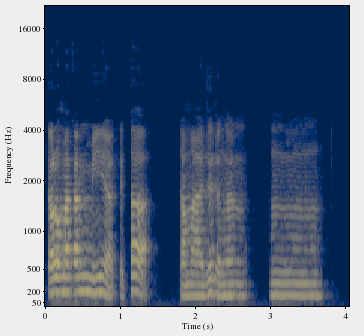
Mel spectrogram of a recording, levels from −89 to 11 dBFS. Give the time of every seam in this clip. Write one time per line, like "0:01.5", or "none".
0:01.6
0:02.8

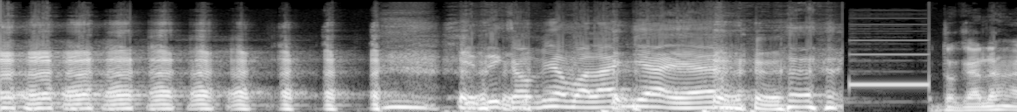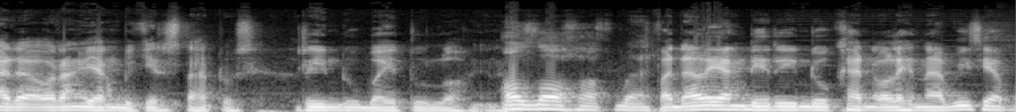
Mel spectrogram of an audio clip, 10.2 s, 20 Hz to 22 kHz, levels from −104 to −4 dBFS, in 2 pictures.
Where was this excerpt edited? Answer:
0:04.2

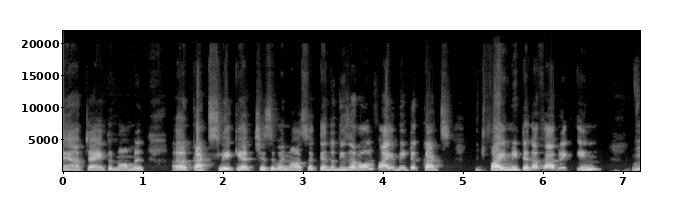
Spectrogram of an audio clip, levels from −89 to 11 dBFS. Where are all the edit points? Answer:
none

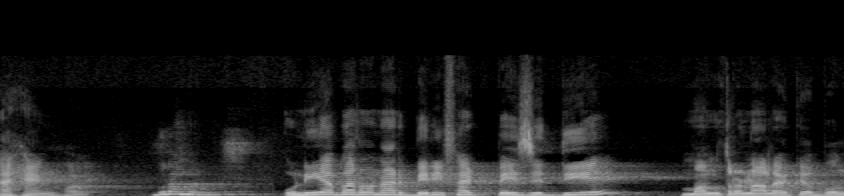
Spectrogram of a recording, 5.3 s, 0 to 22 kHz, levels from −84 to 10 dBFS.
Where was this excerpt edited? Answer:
0:01.5

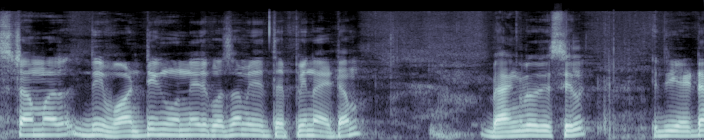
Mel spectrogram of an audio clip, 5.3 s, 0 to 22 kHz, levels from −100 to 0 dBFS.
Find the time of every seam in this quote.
0:03.5

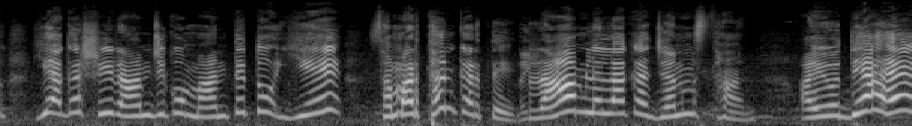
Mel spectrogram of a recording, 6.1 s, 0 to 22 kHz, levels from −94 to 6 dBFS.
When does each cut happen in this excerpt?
none

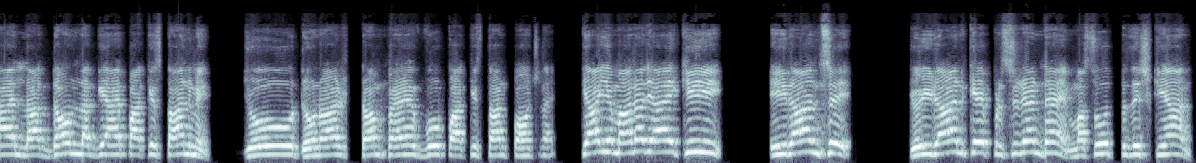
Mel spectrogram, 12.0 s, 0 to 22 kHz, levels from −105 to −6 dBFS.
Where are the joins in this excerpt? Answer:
0:02.2

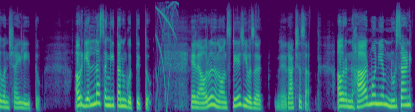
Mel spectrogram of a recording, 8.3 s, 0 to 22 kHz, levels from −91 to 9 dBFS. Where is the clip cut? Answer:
0:03.0

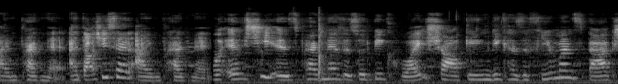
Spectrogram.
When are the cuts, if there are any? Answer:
0:02.1

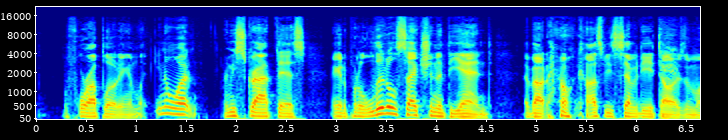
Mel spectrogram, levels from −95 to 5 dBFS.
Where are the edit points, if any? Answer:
0:01.7

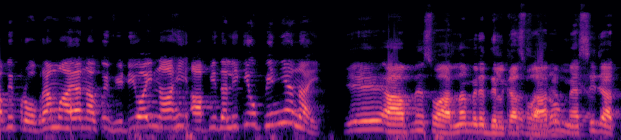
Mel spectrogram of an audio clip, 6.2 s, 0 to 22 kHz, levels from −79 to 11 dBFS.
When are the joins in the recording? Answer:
0:03.5
0:05.5

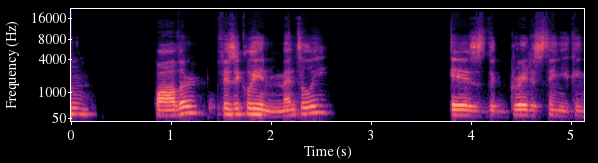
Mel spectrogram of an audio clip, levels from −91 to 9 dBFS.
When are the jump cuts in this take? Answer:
0:01.4

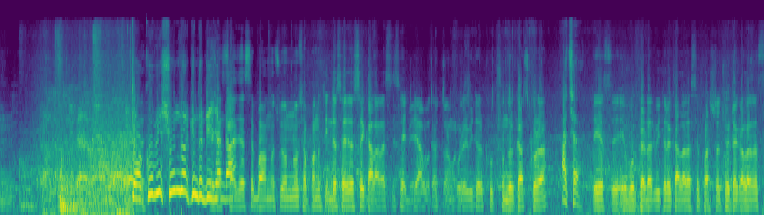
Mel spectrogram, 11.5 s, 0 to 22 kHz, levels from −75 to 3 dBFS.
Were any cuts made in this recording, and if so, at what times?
0:06.6

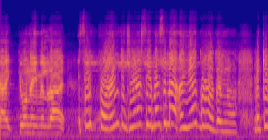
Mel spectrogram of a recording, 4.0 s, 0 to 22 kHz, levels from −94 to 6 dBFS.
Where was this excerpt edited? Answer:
0:01.1

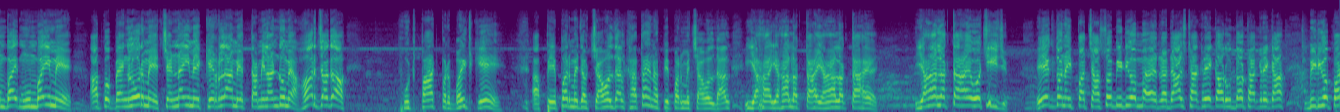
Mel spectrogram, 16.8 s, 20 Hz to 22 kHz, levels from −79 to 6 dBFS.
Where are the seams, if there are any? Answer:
0:12.8

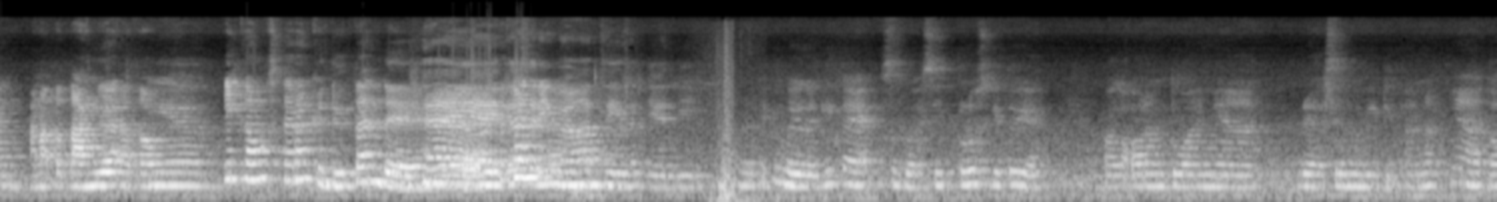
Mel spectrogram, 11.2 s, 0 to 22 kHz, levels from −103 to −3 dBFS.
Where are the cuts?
0:05.5

